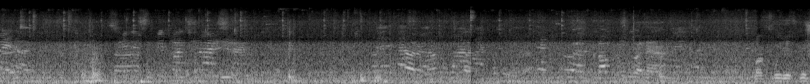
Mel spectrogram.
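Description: A bus rumbles past close by.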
